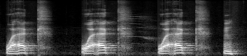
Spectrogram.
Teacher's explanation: الكاف لما يكون عليها سكون لازم ابين الهمس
